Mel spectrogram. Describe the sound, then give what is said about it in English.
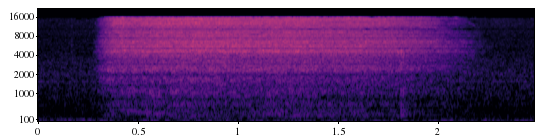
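One long, deep belly breath in a guided breathing exercise, a steady airy hiss lasting about two seconds that swells quickly and fades slowly, with no talking. “So we'll take a deep breath in, expanding your belly on the in breath. Hold and then release all that stale air out of the lungs.”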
